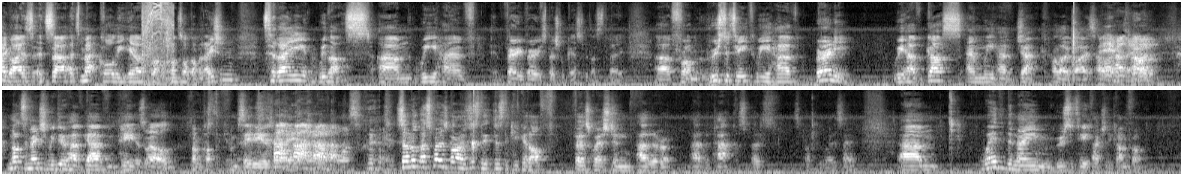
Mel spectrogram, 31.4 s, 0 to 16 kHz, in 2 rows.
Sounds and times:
Speech: 0.0s - 31.0s.

